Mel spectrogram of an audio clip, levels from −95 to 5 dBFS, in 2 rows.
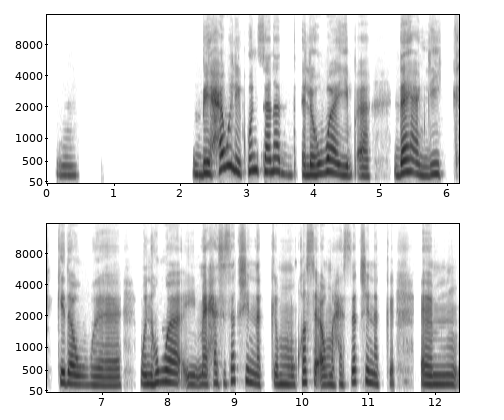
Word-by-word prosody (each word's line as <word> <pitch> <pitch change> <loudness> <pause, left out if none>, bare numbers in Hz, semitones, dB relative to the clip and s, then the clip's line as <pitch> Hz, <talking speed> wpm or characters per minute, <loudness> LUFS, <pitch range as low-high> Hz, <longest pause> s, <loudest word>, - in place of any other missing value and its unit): إمم. 195 -1 -10 1.7
بيحاول 240 - +4
يكون 285 +5 +1
سَند 265 -8 -1
اللي 205 0 +3
هو 225 +6 +4
يبقى 195 -7 0 0.4
داعم 240 +1 +3
ليك 215 +3 -2 0.4
كده 225 -3 +4
و 190 -1 -1 0.8
وإن 200 -1 +2
هو 240 +4 +3
آآ 215 -4 +1
ما 190 +3 0
يحسسكش 220 +8 -4
إنك 210 -6 -1 0.2
مُقصّر 200 +4 -1
أو 185 - +2
ما 190 -1 -2
يحسسكش 245 +8 -4
إنّك 210 -4 -3 0.4
آمم 195 0 +1
210 Hz, 110 wpm, -21 LUFS, 195-245 Hz, 1.7 s, بيحاول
